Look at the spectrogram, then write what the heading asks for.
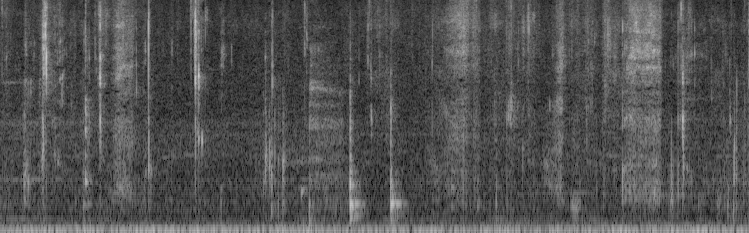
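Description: Close-miked eating sounds of a person biting into and chewing soft braised meat: a run of short mouth clicks and smacks at an uneven pace.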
